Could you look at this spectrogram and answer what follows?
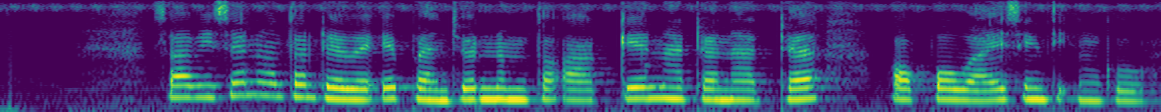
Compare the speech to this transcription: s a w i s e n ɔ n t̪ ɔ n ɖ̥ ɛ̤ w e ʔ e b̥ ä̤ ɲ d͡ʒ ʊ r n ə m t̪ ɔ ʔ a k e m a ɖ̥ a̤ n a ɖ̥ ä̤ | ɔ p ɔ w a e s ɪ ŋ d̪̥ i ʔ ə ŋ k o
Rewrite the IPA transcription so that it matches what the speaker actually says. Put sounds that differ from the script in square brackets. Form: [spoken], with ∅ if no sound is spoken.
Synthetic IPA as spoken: s a w i s e n ɔ n t̪ ɔ n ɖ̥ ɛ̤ w e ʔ e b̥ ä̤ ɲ d͡ʒ ʊ r n ə m t̪ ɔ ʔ a k e [n] a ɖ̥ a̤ n a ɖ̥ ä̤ | ɔ p ɔ w a e s ɪ ŋ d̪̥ i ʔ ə ŋ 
